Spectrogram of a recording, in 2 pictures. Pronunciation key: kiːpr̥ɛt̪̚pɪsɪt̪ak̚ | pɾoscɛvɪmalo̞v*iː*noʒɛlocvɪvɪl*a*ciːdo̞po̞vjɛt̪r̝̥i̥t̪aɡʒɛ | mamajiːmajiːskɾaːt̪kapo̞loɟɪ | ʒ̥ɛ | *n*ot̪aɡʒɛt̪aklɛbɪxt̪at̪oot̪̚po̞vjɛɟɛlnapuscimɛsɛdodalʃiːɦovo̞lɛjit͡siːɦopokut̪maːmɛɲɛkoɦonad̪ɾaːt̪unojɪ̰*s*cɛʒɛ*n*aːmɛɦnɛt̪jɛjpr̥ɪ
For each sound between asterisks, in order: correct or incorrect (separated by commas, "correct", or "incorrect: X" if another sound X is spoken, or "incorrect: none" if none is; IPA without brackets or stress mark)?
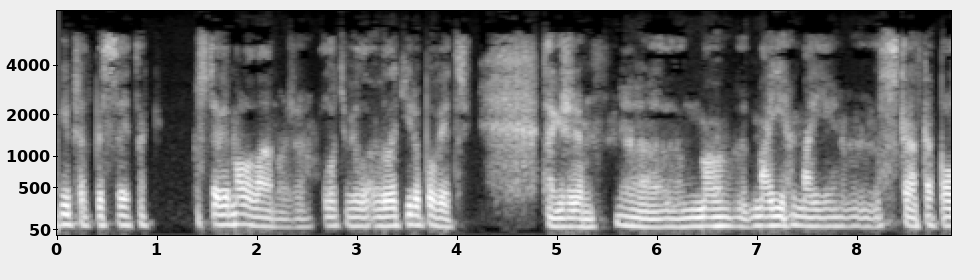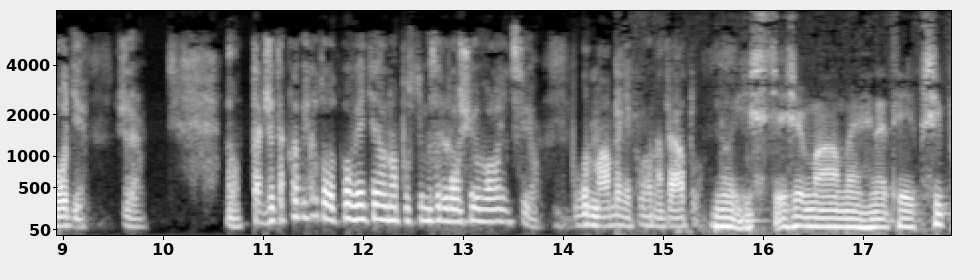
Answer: incorrect: aː, incorrect: ɛ, correct, correct, incorrect: m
